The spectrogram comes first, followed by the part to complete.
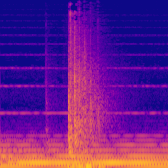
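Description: An interior door at the top of a staircase slams shut once, about a second in: a single sharp bang with a brief ring-out, over a sustained droning music note.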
